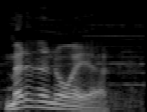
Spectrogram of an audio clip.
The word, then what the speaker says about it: metanoia: And so in the New Testament, if you were to look and do a word study for the word repent, the word, I'm going to butcher it, but it's metana, metana yeah. Was that Brad? I, I, was it Brad? Did you yell it out? Someone yelled it out. Metanoia. Metananeo. Okay, there it is. It's on the screen.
